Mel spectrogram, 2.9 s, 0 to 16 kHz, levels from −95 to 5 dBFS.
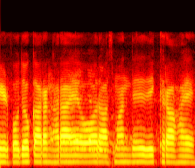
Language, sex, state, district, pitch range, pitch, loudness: Hindi, male, Uttar Pradesh, Hamirpur, 140-145 Hz, 140 Hz, -17 LUFS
